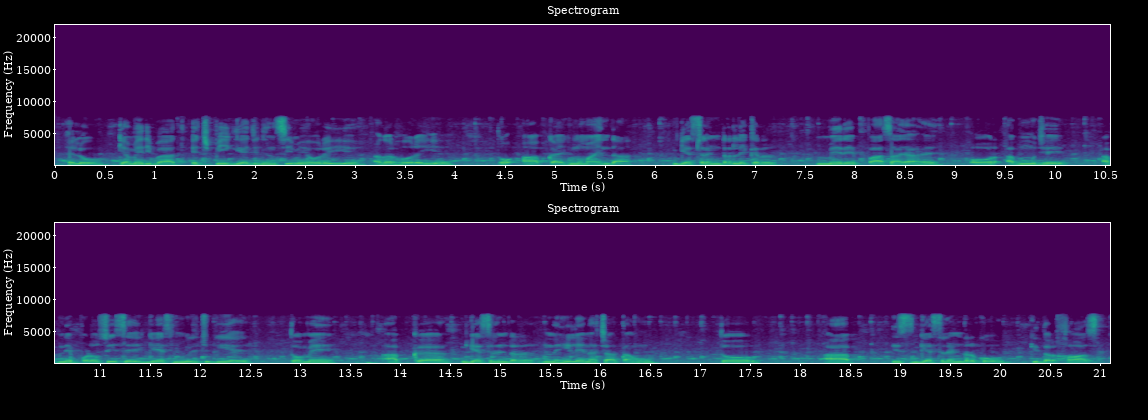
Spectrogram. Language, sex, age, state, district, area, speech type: Urdu, male, 18-30, Uttar Pradesh, Siddharthnagar, rural, spontaneous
